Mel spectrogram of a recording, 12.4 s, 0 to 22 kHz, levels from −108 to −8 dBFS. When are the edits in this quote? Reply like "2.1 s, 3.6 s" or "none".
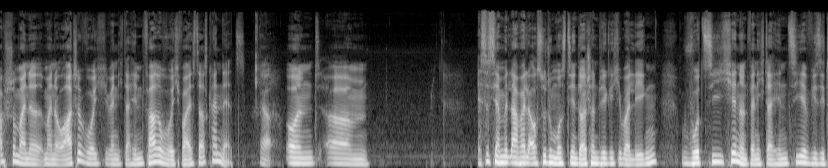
none

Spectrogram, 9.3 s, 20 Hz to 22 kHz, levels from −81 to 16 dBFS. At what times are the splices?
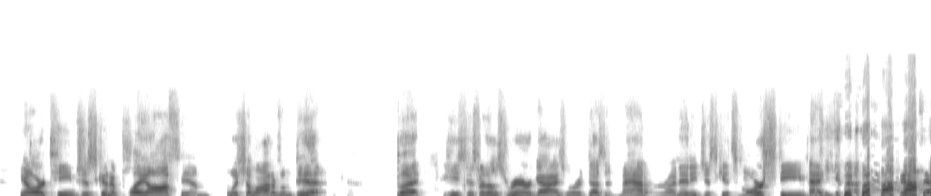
2.3 s, 4.8 s, 6.8 s, 8.1 s

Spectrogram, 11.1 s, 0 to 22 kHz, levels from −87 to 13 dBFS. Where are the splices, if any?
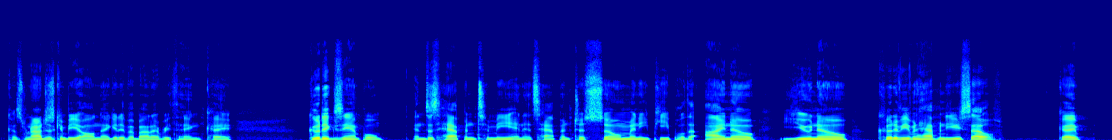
4.3 s

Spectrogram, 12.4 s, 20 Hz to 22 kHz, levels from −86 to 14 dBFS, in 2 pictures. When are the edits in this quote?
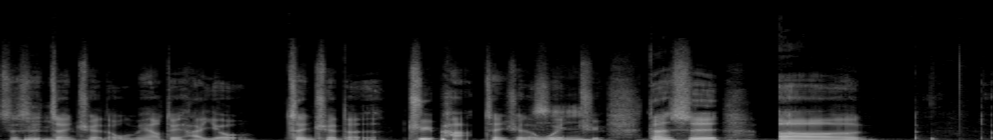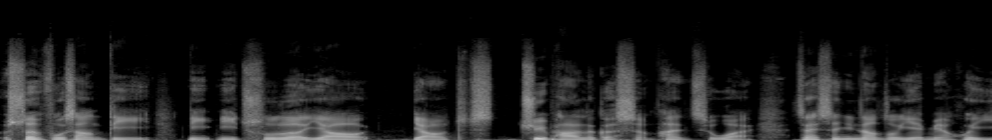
2.5 s, 2.9 s

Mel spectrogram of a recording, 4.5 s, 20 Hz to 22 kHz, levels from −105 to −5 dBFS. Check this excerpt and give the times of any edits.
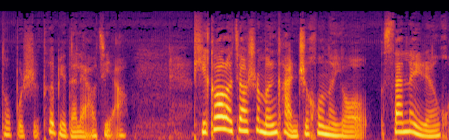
none

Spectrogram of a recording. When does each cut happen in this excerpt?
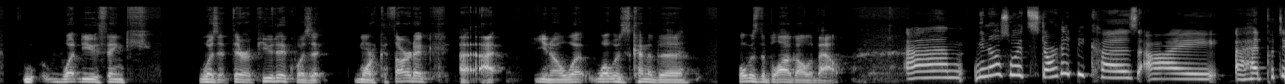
none

